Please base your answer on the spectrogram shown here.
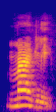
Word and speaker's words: Magle: say your name properly maggle maggle maggle it's a hard G okay I never know cuz there are some languages where it's a soft G and like in Turkish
